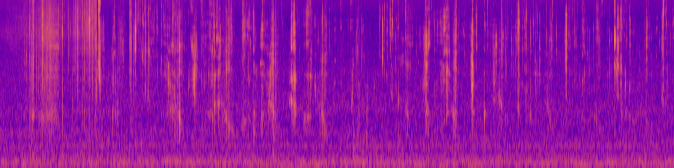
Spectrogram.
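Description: Close-miked biting and chewing of a raw lemon wedge, with many small sharp mouth clicks throughout.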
